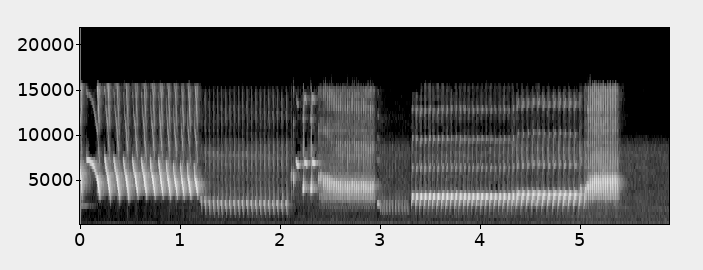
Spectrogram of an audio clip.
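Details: Canary singing a training song to woo other canaries, with fast high rolling trills, a lower steady buzzy tour, brief notes, then a long even trill held for about two seconds.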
